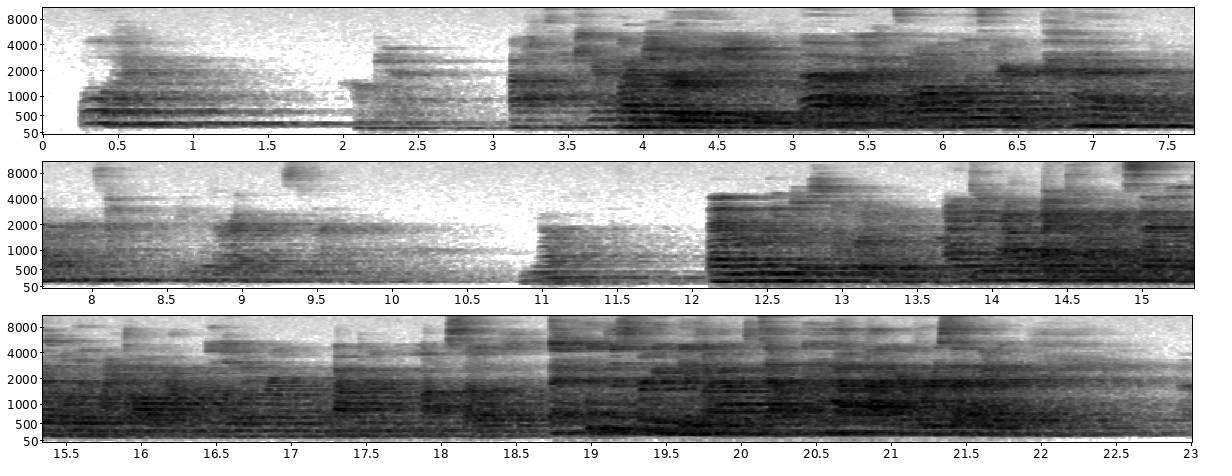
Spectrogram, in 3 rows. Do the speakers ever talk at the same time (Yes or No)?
Yes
